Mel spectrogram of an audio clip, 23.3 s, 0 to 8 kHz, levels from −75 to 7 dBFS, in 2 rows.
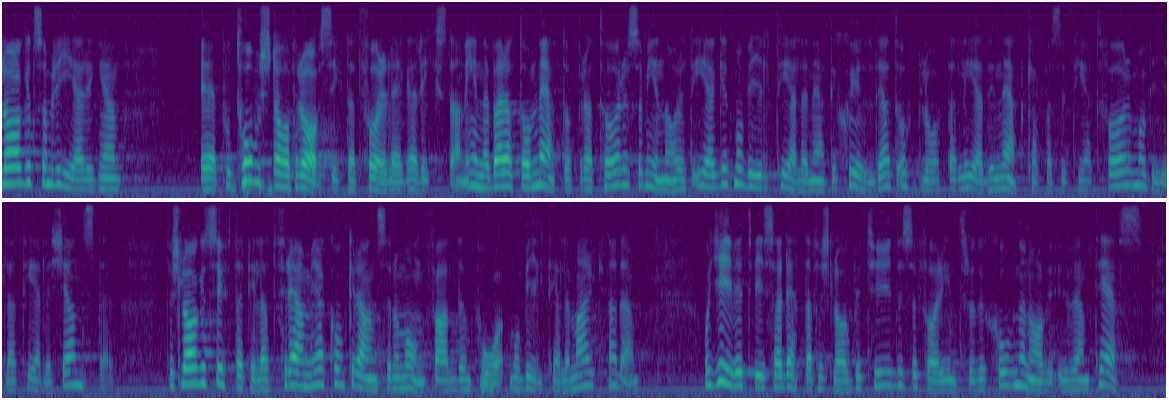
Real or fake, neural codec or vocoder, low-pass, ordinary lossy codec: real; none; 7.2 kHz; none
